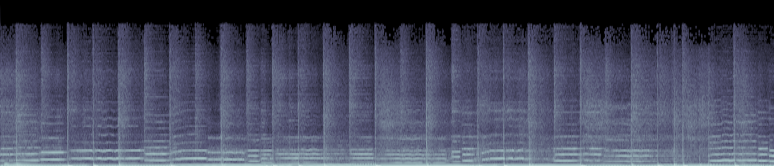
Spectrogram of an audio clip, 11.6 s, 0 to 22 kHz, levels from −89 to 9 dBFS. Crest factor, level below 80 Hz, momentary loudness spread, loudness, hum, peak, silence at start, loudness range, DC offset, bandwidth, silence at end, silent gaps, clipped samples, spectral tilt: 10 dB; -16 dBFS; 2 LU; -16 LUFS; none; -4 dBFS; 0 s; 0 LU; under 0.1%; 18.5 kHz; 0 s; none; under 0.1%; -5.5 dB/octave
